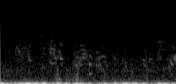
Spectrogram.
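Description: Meat chickens being herded give off a muffled run of clucks and honking squawks over thumping, rustling handling noise, close and fairly loud with no talk.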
